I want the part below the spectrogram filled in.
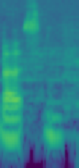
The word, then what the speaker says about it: boatswain: It's spelled boatswain, and it's pronounced bosun.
